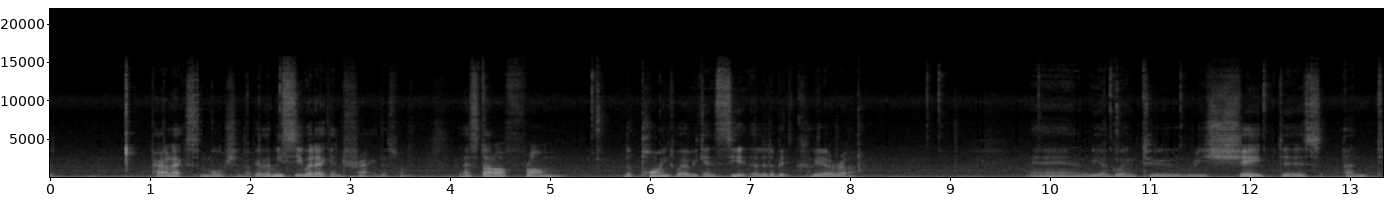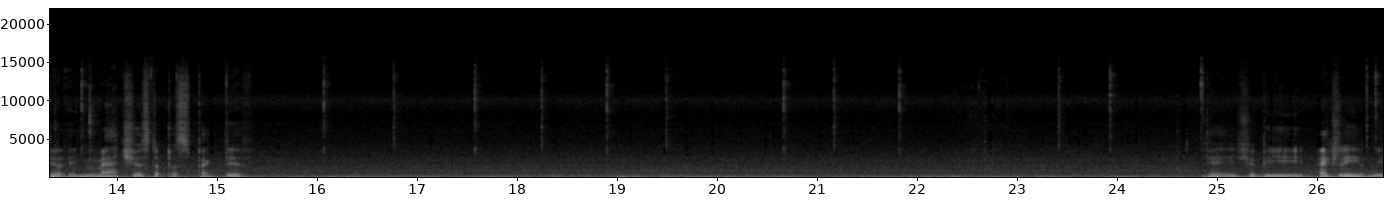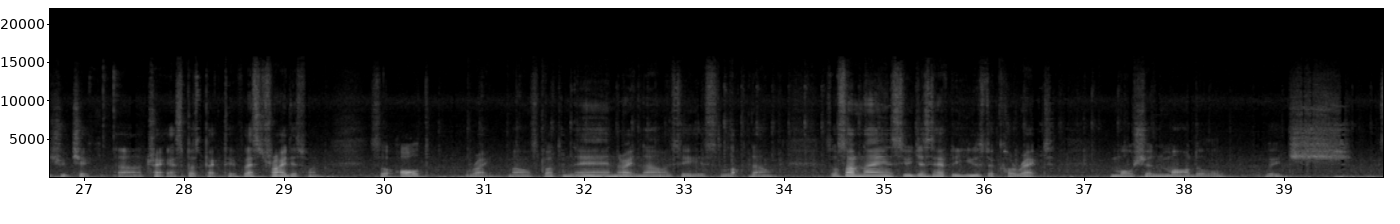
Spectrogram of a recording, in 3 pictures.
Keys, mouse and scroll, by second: 2.5-3.0 scroll up 1, 3.0 middle click, 3.4-4.3 scroll up 1, 4.3 click, 5.8 middle click, 6.2 scroll up 1, 6.5 middle click, 7.0-7.3 scroll up 1, 7.3 middle click, 8.0 typing, 8.7 ctrl+click, 9.8-11.0 drag, 11.0 click, 12.5-16.7 drag, 16.7-21.0 drag, 22.4-23.4 scroll down 1, 23.4 click, 24.5 middle click, 26.4 click, 30.1-31.9 typing, 31.5 alt+Right.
